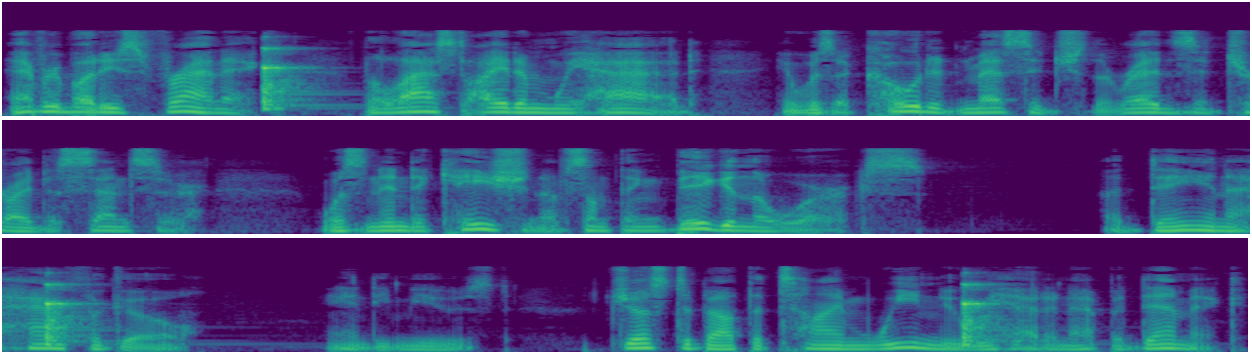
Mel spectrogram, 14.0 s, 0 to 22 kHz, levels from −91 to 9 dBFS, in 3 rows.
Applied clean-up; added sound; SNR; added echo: none; Bowed string instrument; 1 dB; none.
